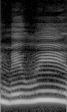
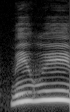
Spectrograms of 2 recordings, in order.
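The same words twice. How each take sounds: First: Put-on drunken eager yes. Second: A louder, higher, jovial "Mais oui"; drunken eager yes. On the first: Tipsy son agreeing to everything, cheerful and loud. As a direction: echo of the first "mais oui", a little less loud. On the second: Acted. Drunk son brushes off the haggling, jovial and loud. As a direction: wave it through like a tipsy, generous son.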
